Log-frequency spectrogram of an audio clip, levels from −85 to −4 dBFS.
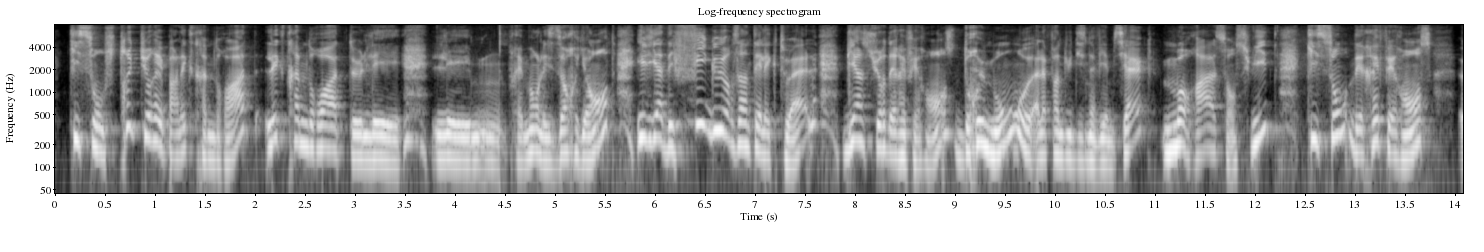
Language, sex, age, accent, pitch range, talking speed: French, female, 50-69, French, 140-205 Hz, 155 wpm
